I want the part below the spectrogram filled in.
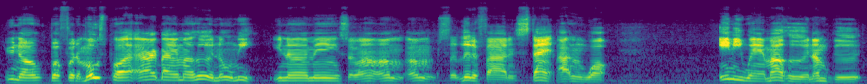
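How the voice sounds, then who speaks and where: A man's voice: mid-range voice, fairly bright tone. A young adult man from Baltimore with a Baltimore accent, hosting his channel in a loose, slangy, profane commentary monologue. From Baltimore, USA. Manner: loose slangy rambling, frequent "you know what I mean"; profane, emphatic. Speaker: channel host.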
